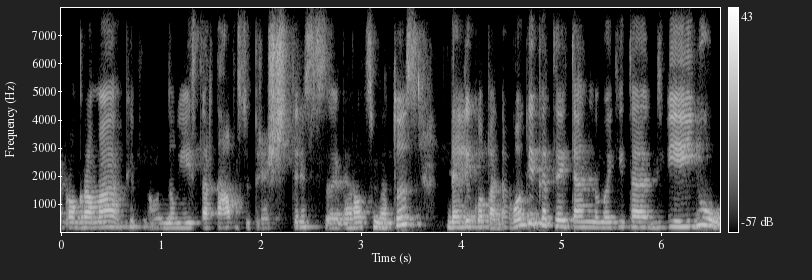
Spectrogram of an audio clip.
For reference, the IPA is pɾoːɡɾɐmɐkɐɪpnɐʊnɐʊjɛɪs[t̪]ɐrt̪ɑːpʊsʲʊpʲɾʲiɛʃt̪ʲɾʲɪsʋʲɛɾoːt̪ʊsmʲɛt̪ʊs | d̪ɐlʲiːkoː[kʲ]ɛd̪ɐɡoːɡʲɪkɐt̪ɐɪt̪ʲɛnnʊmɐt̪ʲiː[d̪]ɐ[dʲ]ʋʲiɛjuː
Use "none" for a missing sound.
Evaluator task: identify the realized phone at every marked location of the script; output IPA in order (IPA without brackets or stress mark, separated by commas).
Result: t̪, pʲ, t̪, dʲ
